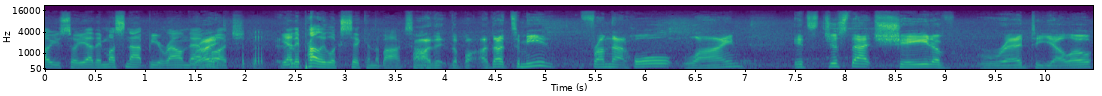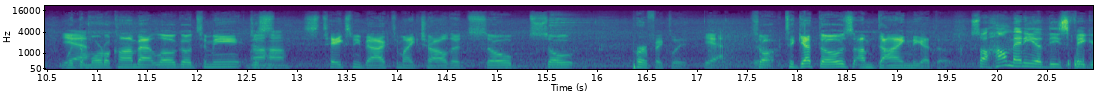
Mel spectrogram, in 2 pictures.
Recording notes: live from Really Cool Comic Con in Flint, MI!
